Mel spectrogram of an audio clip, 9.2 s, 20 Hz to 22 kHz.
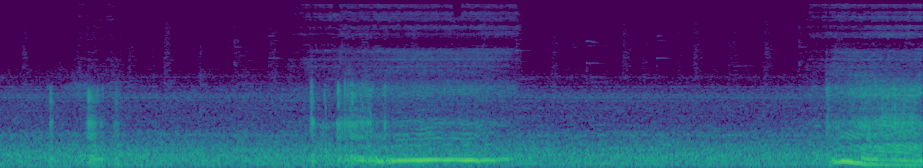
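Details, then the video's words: Two-year-old Labrador Retriever Chappy, a female, snoring deeply in her sleep: a long, low, rasping snore in the middle, then a second one beginning near the end, with faint clicks and soft hiss between them. "2歳の女の子なのに パパに負けず劣らず大いびきのラブラドールレトリーバー"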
